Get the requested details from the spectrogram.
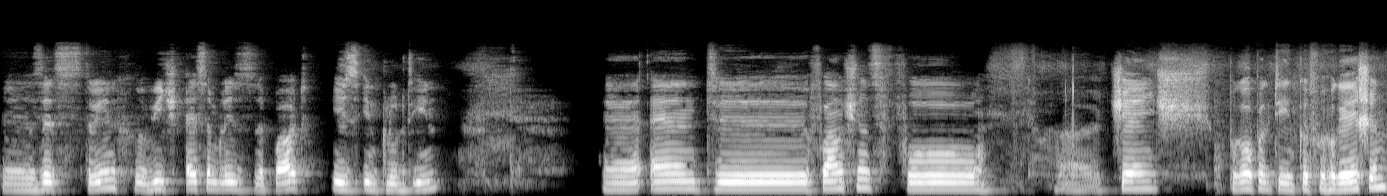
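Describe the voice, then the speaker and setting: A very slow pace with a non-native accent. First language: not English. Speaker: software developer. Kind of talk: tutorial. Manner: halting, many filler sounds.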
